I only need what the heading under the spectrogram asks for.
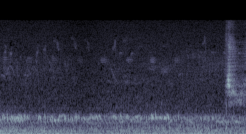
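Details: Black grouse in a steady low bubbling chorus, rolling on without pause, with faint higher bird notes and one short sharp hissing burst near the end.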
